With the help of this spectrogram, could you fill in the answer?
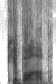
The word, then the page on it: kebab: American English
